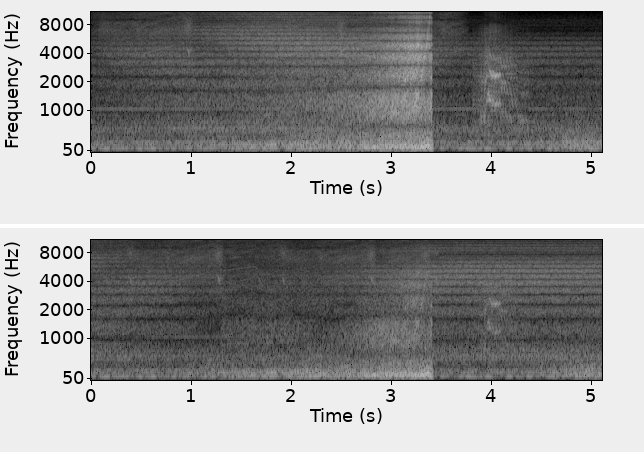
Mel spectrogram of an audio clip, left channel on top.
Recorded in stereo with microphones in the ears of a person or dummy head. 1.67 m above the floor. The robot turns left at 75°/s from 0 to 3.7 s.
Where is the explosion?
150° right; by 3.5 s 40° left.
